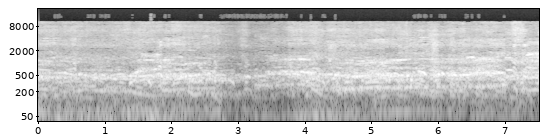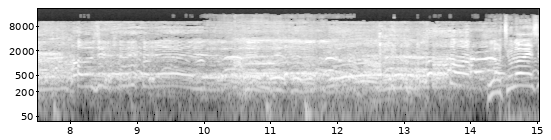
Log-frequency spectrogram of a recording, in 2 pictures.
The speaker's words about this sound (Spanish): Oye la gente llorando por quien llora.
